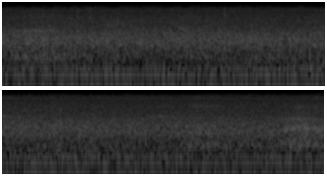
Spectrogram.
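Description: Steady outdoor background noise in the woods: an even, low rush with no distinct events.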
